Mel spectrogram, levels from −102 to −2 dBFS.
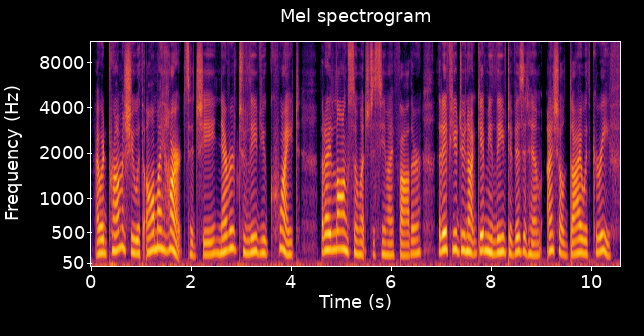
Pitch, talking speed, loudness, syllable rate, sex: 205 Hz, 225 wpm, -20 LUFS, 5.0 syllables/s, female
